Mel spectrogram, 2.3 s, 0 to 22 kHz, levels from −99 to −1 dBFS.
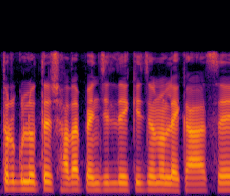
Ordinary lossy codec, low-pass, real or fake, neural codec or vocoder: none; 7.2 kHz; real; none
